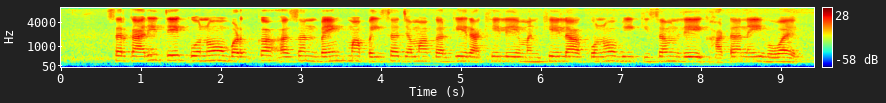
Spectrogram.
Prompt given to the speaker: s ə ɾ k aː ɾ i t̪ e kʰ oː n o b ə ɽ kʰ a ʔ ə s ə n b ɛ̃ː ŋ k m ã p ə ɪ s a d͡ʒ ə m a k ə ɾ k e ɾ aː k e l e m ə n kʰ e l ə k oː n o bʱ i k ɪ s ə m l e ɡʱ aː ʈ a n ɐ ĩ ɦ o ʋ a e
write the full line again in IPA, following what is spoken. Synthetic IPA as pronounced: s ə ɾ k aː ɾ i t̪ e k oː n o b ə ɽ k a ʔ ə s ə n b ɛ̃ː ŋ k m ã p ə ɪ s a d͡ʒ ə m a k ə ɾ k e ɾ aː kʰ e l e m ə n kʰ e l a k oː n o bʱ i k ɪ s ə m l e ɡʱ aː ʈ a n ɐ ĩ ɦ o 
